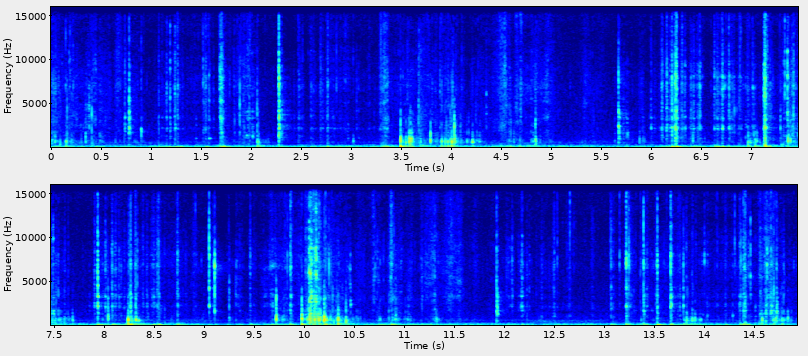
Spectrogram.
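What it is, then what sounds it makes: Dry soap block being cut and scraped. A metal blade cuts and scrapes a solid, dry recycled green soap block, and crumbles fall away. Dense, dry crackling scrapes and crisp crunches repeat throughout, with sharp bright edges over a soft low-end body.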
